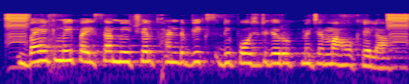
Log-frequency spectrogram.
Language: Bhojpuri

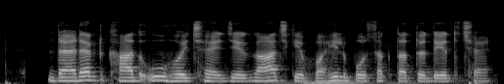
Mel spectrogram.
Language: Maithili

